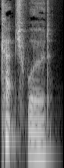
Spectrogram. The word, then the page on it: catchword: British English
